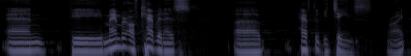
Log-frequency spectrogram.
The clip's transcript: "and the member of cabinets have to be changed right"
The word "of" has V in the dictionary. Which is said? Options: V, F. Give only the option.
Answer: F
